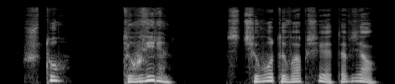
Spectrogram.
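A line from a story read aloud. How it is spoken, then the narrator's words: Quiet question. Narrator (Russian): Так же тихо спросила она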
